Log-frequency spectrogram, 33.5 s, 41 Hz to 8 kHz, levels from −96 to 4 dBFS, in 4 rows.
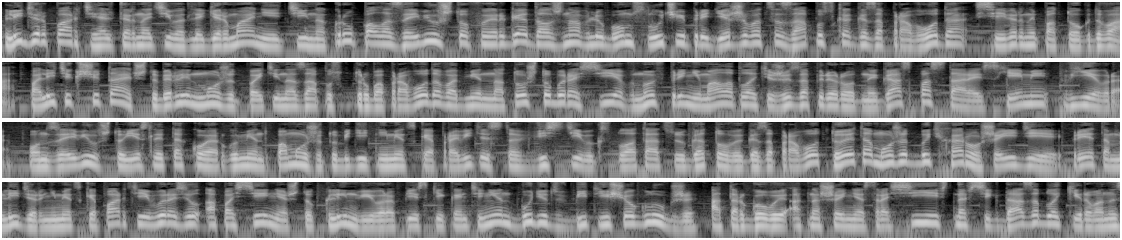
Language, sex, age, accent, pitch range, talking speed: Russian, male, 20-39, native, 120-160 Hz, 160 wpm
